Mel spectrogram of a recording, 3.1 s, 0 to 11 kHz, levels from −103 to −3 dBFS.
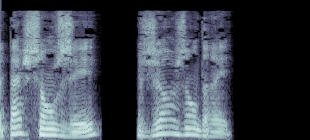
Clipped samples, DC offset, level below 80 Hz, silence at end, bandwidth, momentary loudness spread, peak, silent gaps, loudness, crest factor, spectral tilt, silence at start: under 0.1%; under 0.1%; -48 dBFS; 0.8 s; 8.8 kHz; 16 LU; -2 dBFS; 1.02-1.36 s; -18 LUFS; 16 dB; -4 dB/octave; 0 s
